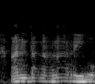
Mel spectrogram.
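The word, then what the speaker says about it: Antananarivo: Pronunciation एक बार देख लीजिएगा, एंतानाना रिवो।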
